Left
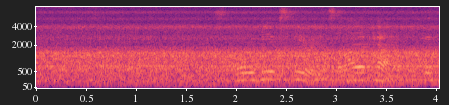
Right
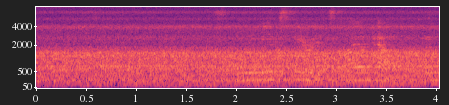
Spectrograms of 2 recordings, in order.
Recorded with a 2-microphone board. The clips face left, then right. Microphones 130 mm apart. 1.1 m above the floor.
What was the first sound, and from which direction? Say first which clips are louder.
A man speaking: left 3 dB; 15° left (ahead or behind).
